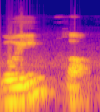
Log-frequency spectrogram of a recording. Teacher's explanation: হলকের শেষ হইতে গইন এবং খ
